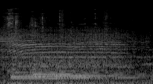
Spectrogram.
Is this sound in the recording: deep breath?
no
